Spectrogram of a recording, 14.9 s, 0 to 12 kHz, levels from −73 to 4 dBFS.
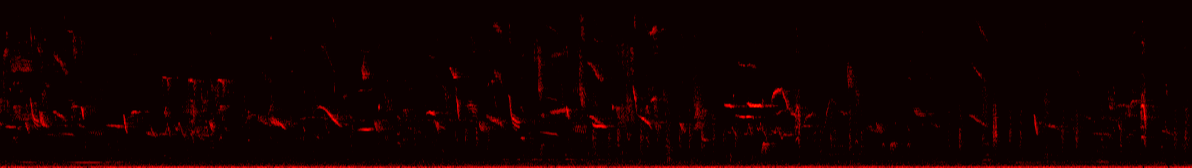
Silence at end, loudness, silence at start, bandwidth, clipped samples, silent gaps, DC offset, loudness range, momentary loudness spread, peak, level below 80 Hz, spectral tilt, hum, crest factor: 0 s; -50 LUFS; 0 s; 11.5 kHz; under 0.1%; none; under 0.1%; 5 LU; 8 LU; -32 dBFS; -54 dBFS; -2.5 dB/octave; none; 16 dB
